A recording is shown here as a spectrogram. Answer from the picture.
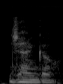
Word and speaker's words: Django: rambunctious sword ain't he what's your name django the d is silent and we are here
